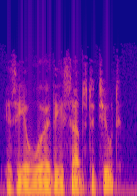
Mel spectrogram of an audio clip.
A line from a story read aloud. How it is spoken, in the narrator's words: asked Drake softly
